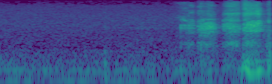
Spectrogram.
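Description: A pug stirring on its back on bedding: quiet at first, then, about a second and a half in, a few short, breathy noises from the dog.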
